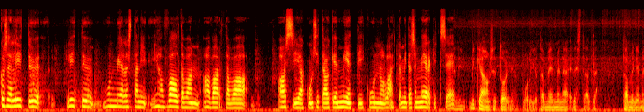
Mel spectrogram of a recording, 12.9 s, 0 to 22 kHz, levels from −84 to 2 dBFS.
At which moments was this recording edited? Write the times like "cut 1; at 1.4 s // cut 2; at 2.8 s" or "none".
cut 1; at 9.0 s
